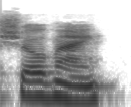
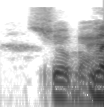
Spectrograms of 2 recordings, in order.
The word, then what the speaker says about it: Chauvin: And I'm feeling a little bit of a French vibe in there. So it's Chauvin. How do you say it, Heather? Say it for us. – Yeah, I would say that, like Chauvin. Chauvin. Like Chauvin. But I don't speak French.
